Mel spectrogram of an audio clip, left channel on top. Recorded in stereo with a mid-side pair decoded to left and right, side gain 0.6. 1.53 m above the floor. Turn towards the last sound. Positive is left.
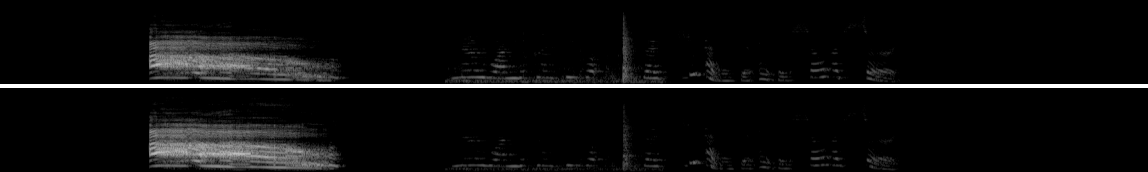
turn(degrees=25)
